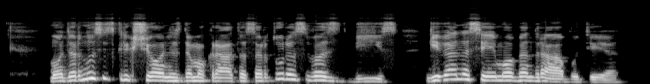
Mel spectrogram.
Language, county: Lithuanian, Vilnius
